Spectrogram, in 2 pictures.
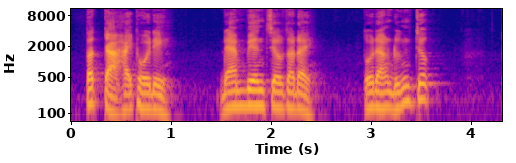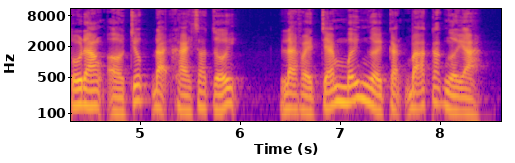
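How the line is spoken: Shouting. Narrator (Vietnamese): Diệp Mặc quát một tiếng

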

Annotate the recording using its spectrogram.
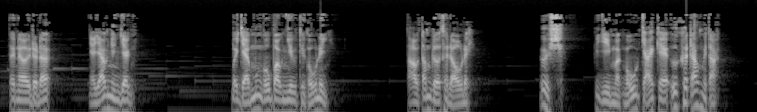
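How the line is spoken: Irritated, angry. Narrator (Vietnamese): cậu nói với Thụy bằng một giọng điệu vừa tức vừa giận

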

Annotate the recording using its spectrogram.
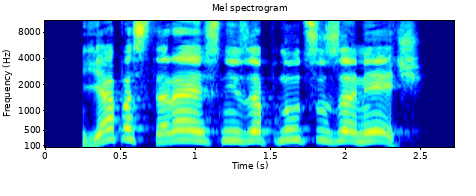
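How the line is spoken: Shout. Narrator (Russian): крикнул он

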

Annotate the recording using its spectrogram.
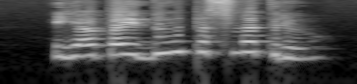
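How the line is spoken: Exclaim. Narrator (Russian): воскликнула мадам

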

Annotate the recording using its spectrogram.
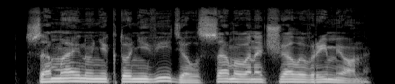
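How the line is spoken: Almost furious growl. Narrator (Russian): почти яростно рыкнул Ворган

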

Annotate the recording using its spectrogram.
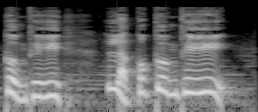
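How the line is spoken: Shrill scream. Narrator (Vietnamese): tiếng hét chói tai

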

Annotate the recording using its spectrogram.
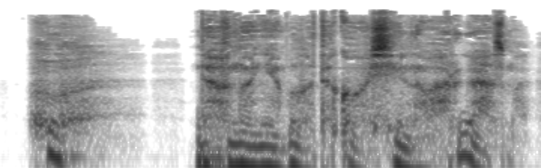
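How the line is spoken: Whisper. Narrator (Russian): прошептал Кирилл

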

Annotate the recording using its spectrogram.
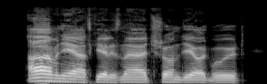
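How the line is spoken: Smirking grunt. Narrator (Russian): хмыкнул Елисей

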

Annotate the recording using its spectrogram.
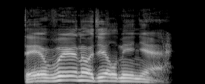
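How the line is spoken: Growling. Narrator (Russian): прорычал Роди

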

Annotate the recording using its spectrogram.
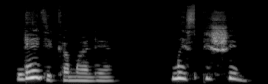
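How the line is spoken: Whisper. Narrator (Russian): прошептала

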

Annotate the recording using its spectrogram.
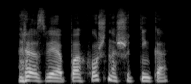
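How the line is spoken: Giggling. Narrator (Russian): Он хихикнул

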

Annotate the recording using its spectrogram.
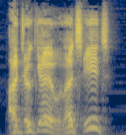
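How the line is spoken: Hoarse bass question. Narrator (Russian): спросила вторая хриплым басом

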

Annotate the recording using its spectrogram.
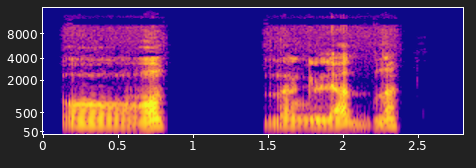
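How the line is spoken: Quiet. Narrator (Russian): тихонько сказала Марина

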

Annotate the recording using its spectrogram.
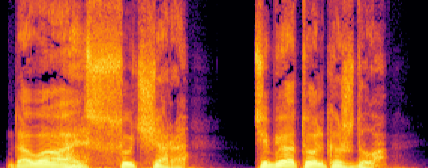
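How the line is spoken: Hoarse rasp. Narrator (Russian): Прохрипел грач

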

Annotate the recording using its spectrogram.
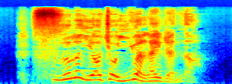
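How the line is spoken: Almost shouting. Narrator (Chinese): 吴长天头皮一紧，他几乎要喊起来

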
